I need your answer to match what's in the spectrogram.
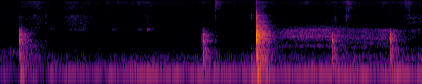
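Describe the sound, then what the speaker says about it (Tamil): A knife chops boiled egg finely on a board in a home kitchen, with a few sharp, separate knocks spread out over a quiet background hum. "நல்லா ஃபைனாக கட் பண்ணி எடுத்துக்கோங்க."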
